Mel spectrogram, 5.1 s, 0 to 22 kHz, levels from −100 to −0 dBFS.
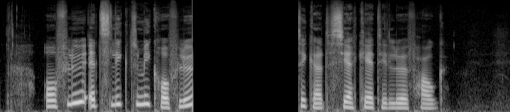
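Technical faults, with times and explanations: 1.92 to 2.98 s, playback stall: the speech cuts off abruptly in mid-flow and the output stays silent for about 1.06 s before the sound resumes, most likely because the player ran short of buffered data or its playback thread was held up. On the waveform this shows as a flat, empty stretch between two hard edges, and on the spectrogram as a blank vertical band with no energy at any frequency across that span.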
